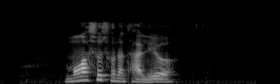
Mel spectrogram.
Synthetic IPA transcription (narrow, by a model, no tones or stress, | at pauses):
mʌsusɦunʌt̪ʰaljo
